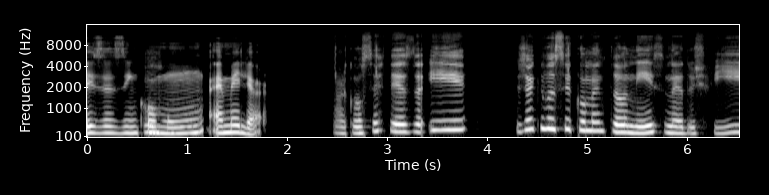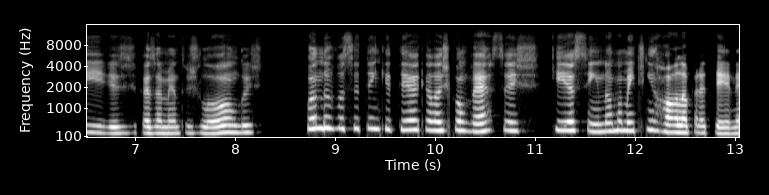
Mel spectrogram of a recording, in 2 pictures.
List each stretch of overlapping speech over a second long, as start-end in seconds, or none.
none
